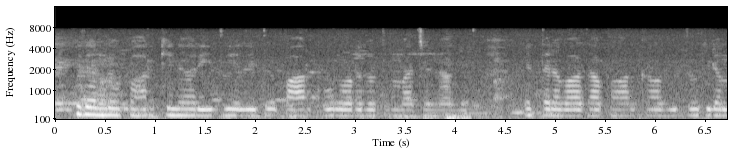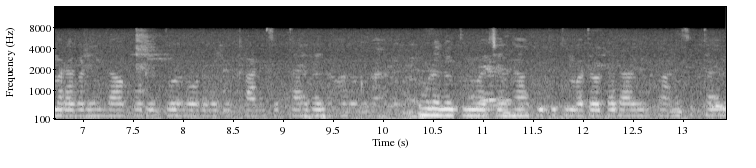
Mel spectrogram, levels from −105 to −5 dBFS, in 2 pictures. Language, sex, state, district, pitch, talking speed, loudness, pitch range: Kannada, female, Karnataka, Raichur, 195 Hz, 105 wpm, -21 LUFS, 195-200 Hz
